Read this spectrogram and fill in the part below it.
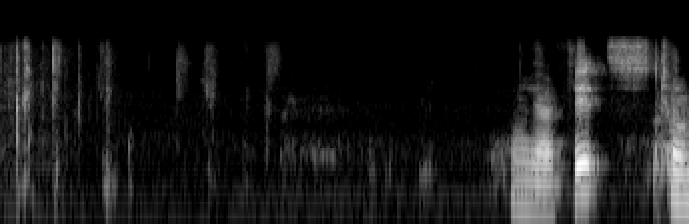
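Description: Trading cards rustle and slide against each other in a person's hands.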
